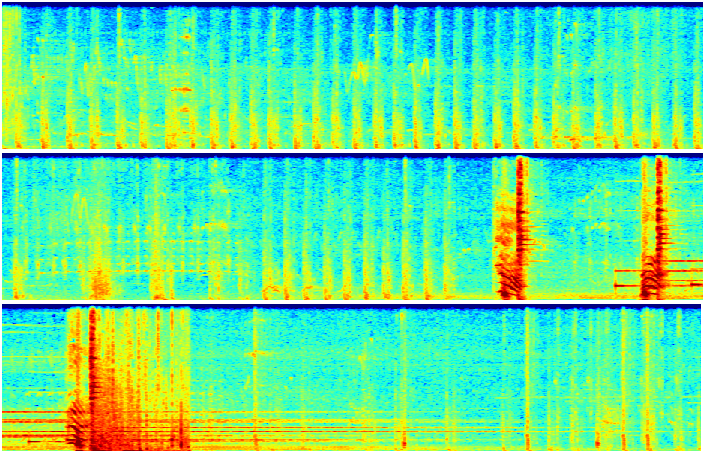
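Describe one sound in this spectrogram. Quick footsteps patter steadily over sand.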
